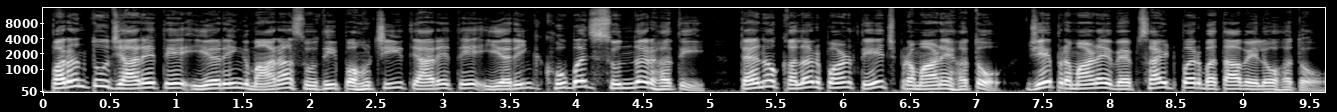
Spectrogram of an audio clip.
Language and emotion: Gujarati, neutral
